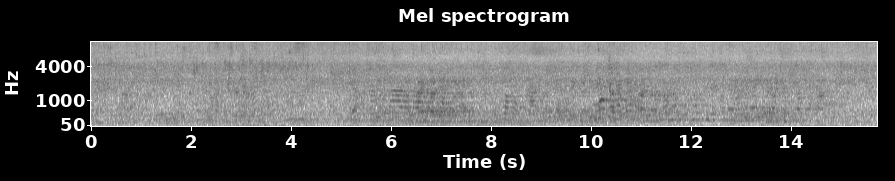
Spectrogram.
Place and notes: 瑪利亞廣場 Marienplatz, Munich, Germany - In the gallery
walking In the gallery, Fountain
